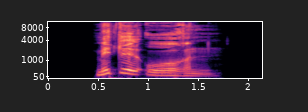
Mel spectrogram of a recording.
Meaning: plural of Mittelohr
- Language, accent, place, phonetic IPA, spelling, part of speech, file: German, Germany, Berlin, [ˈmɪtl̩ˌʔoːʁən], Mittelohren, noun, De-Mittelohren.ogg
